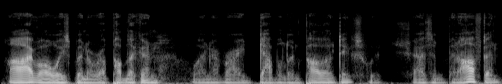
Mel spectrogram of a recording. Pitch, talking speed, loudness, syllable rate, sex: 80 Hz, 165 wpm, -22 LUFS, 6.1 syllables/s, male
